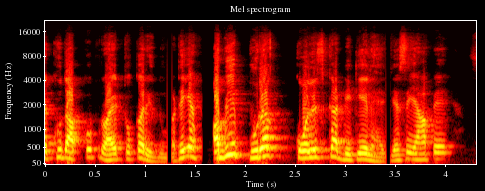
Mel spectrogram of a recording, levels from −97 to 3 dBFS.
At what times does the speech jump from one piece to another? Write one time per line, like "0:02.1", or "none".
none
